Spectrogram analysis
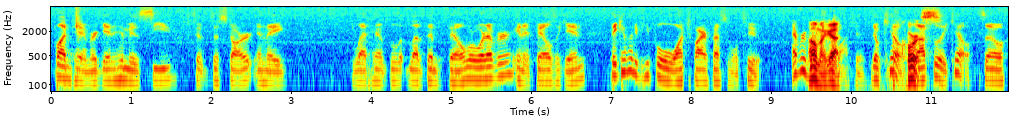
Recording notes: Sorry for the audio issues, should be fixed next ep.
